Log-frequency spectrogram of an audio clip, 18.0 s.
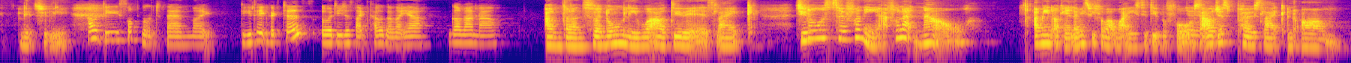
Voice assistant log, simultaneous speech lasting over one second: none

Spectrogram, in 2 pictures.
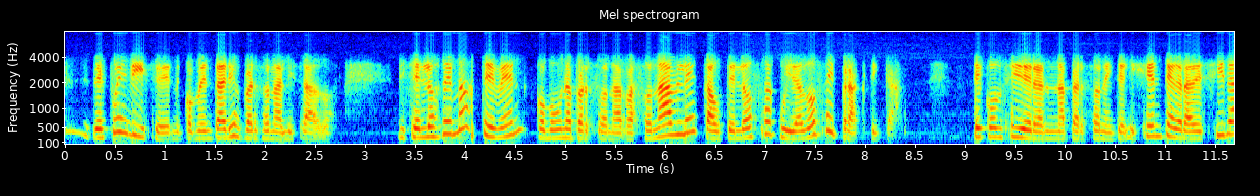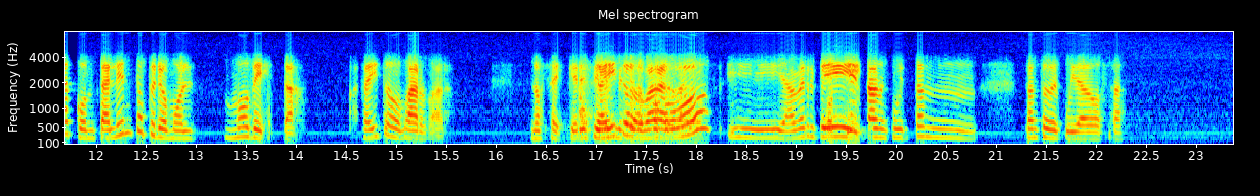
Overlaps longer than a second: present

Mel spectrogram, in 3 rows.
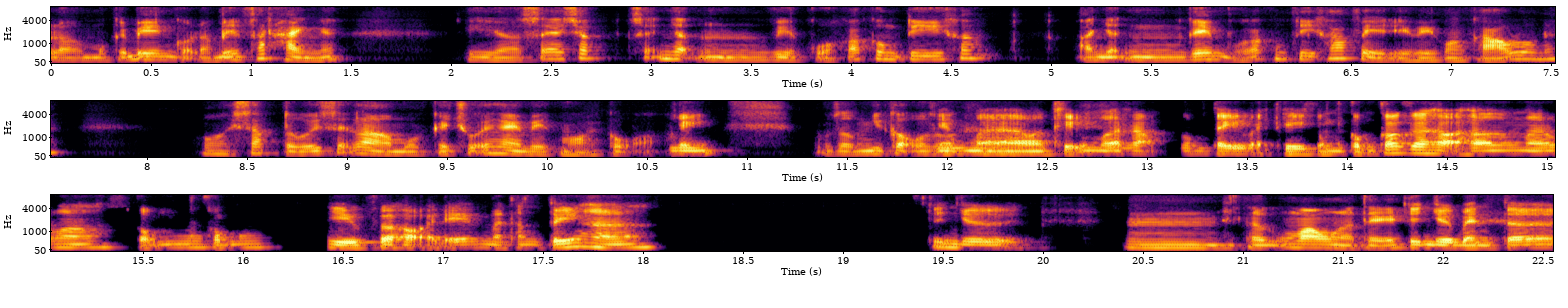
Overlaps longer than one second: none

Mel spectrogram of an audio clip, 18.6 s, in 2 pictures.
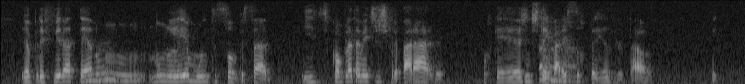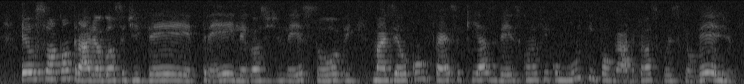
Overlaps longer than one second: none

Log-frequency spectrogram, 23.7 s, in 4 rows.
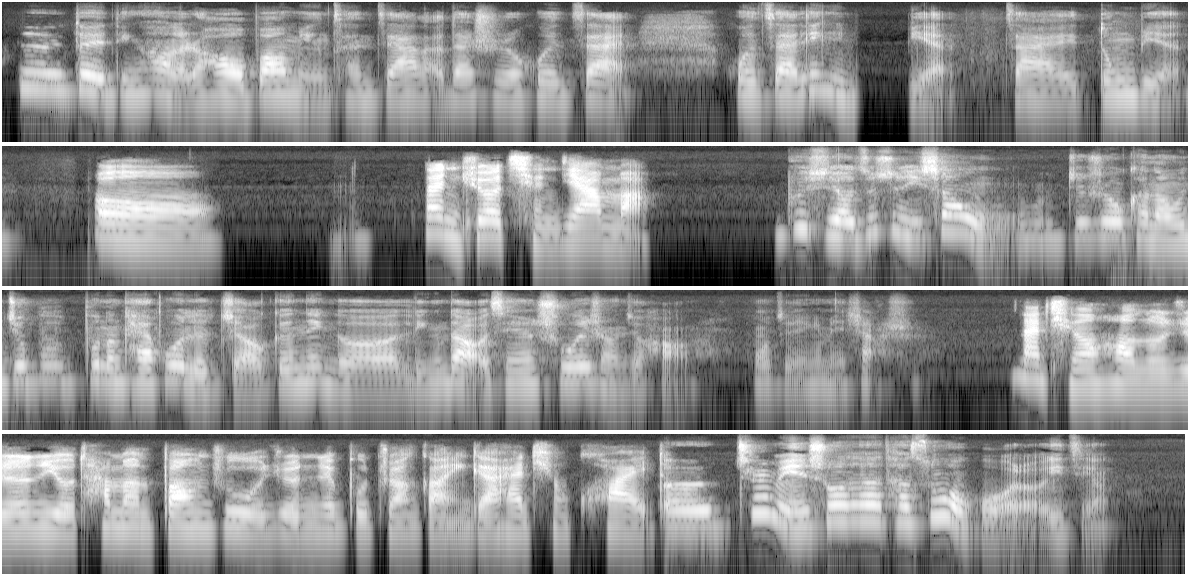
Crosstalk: none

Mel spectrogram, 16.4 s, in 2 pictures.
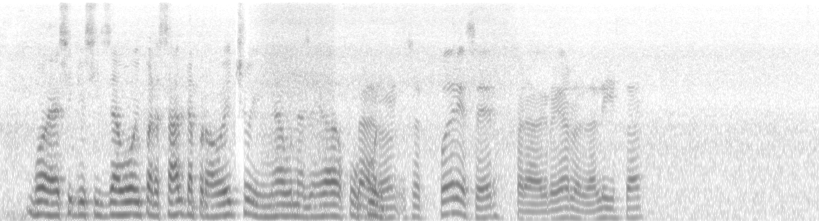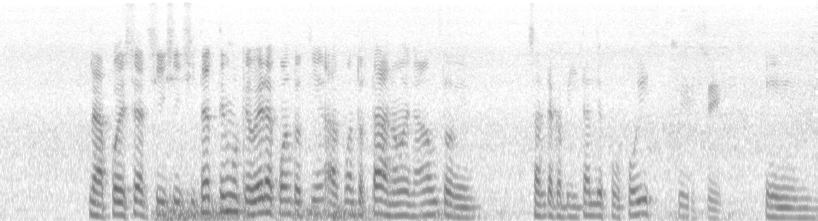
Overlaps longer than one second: none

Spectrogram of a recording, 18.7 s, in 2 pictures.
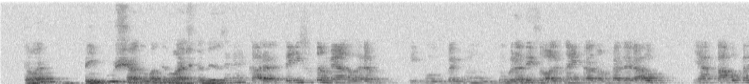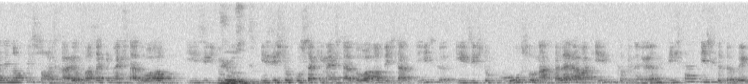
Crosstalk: none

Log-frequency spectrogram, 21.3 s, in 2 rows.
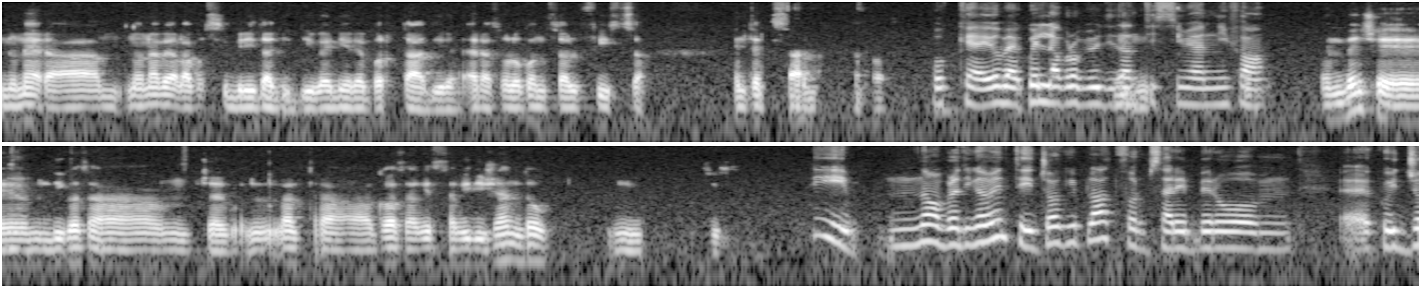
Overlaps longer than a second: none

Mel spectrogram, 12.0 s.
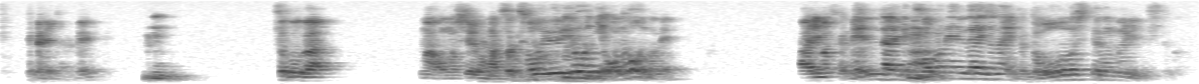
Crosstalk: present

